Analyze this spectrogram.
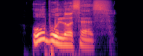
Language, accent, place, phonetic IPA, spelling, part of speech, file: German, Germany, Berlin, [ˈoːbolʊsəs], Obolusses, noun, De-Obolusses.ogg
- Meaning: genitive singular of Obolus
